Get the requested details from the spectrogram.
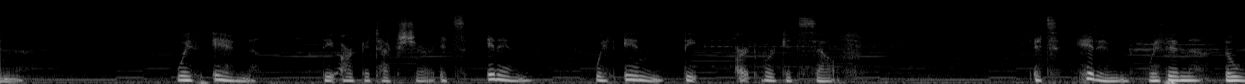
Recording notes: Walk and Talk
